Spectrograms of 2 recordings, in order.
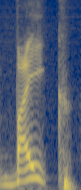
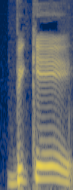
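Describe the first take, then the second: First: The word ends on the k sound. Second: An extra vowel sound follows the final k. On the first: The speaker calls it right. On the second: The speaker calls it wrong.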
